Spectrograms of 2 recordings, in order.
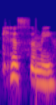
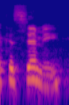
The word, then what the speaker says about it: Kissimmee: when I first moved to the South, I used to call it Kissimmee, Florida, because I had no idea how to Yeah, pronounce no, it.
